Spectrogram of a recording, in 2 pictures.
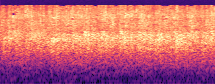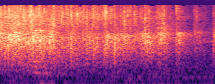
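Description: Audience applause greets a guest preacher as he comes up, a dense, steady clapping that holds for several seconds and then tapers off toward the end.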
